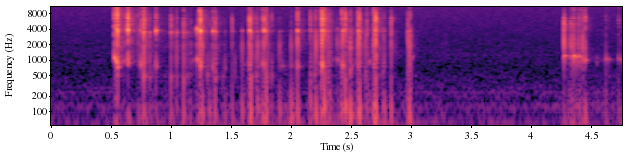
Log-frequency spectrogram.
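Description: Long acrylic nails tap on the cap and top of a small amber glass dropper bottle held in one hand. A quick, irregular run of sharp, bright clicks with a soft low knock lasts about two and a half seconds, then stops. After a pause, a few more taps follow near the end.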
